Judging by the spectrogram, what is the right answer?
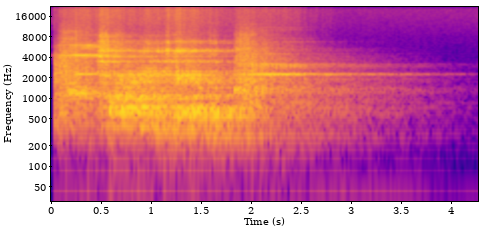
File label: Vocal Quest Loudspeaker, Town Escape; Warframe; Duviri; Ambience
